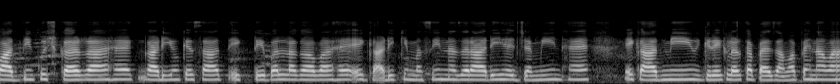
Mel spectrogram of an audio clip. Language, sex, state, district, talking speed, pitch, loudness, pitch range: Hindi, female, Bihar, Katihar, 220 wpm, 220 Hz, -19 LUFS, 215-225 Hz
